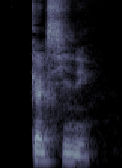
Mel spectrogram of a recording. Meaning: 1. to calcinate 2. to calcine
- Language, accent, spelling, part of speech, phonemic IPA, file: French, France, calciner, verb, /kal.si.ne/, LL-Q150 (fra)-calciner.wav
